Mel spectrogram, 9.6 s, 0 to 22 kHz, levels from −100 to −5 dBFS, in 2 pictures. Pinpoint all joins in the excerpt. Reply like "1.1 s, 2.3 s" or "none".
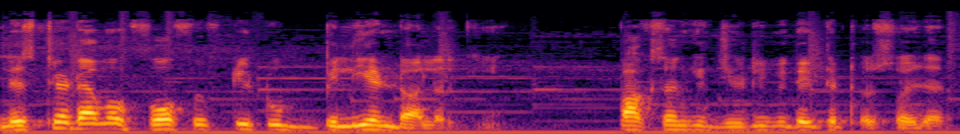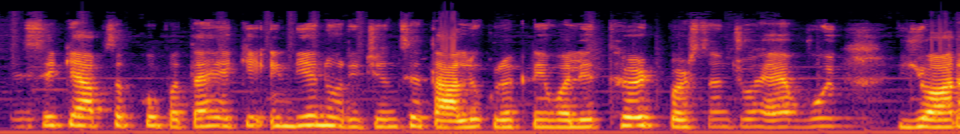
4.9 s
